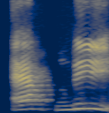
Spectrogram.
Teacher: Là trong âm nó sẽ rơi vào âm tiết thứ nhất. Rơi vào chữ A.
